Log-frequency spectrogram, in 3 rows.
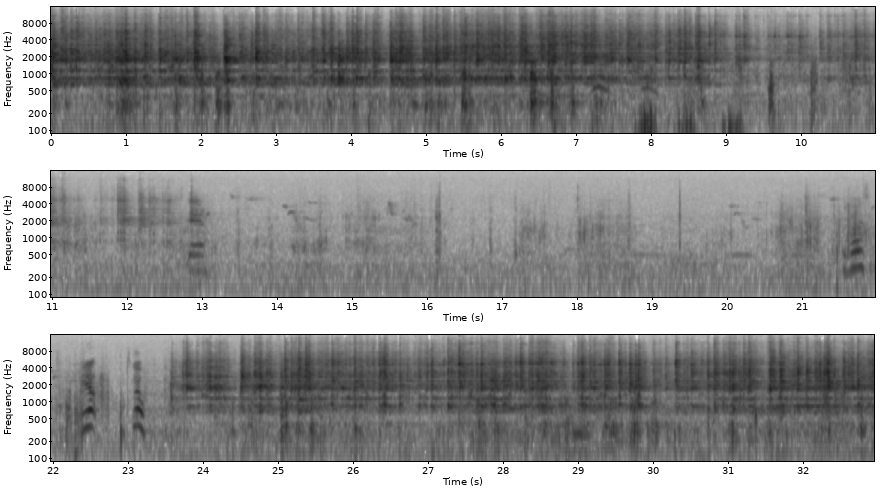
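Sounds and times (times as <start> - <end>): cart rattling and clattering: 0.0 - 13.1, 23.1 - 32.9
cowbells clanking: 0.0 - 13.1, 23.5 - 32.9.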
